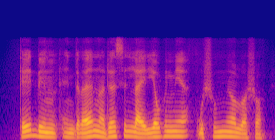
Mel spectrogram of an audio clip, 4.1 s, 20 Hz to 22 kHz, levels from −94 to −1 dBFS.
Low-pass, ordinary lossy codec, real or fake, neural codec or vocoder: 7.2 kHz; none; fake; codec, 16 kHz, 0.5 kbps, FunCodec, trained on Chinese and English, 25 frames a second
